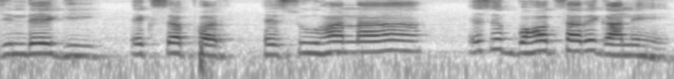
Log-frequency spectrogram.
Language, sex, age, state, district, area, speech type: Hindi, male, 30-45, Rajasthan, Jaipur, urban, spontaneous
